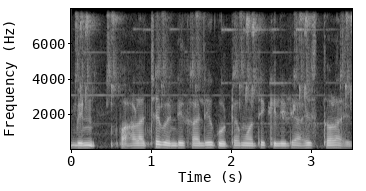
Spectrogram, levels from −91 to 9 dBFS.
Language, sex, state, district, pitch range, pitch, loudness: Marathi, male, Maharashtra, Solapur, 120-125 Hz, 125 Hz, -16 LUFS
